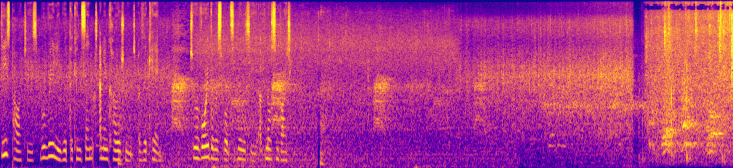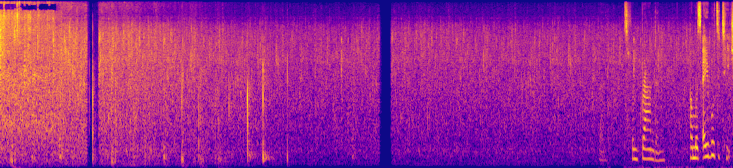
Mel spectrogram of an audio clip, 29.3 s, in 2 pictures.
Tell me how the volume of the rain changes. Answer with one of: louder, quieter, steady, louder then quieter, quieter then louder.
louder then quieter.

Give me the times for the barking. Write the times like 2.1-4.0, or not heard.
12.9-14.6.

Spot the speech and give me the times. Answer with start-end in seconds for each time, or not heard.
0.0-5.8, 26.6-29.2.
